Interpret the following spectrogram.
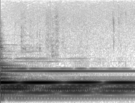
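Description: A steel tongue drum struck once with a soft mallet, one note of a run played from the lowest up. The new note rings on with a long, slowly fading tone, layered over the earlier notes that are still sounding.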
